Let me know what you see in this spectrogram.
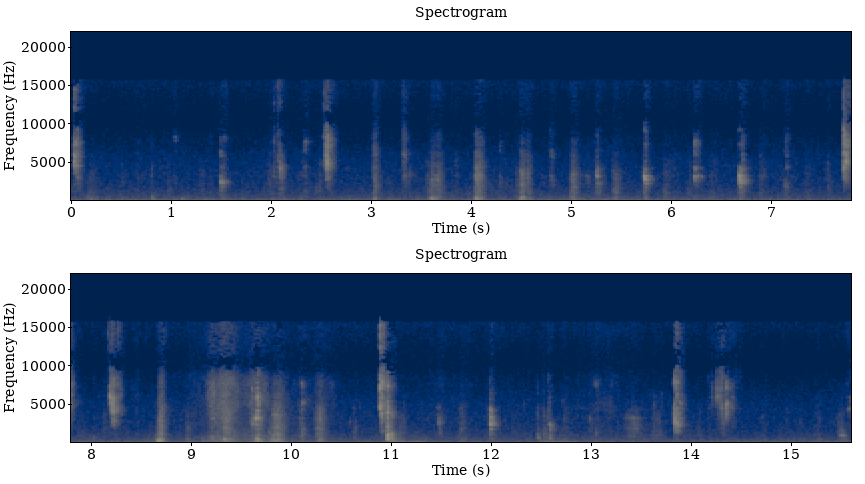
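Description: Close chewing of a crisp biscuit: a run of faint, irregular crunches and mouth clicks, with a denser stretch of crunching about nine seconds in.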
